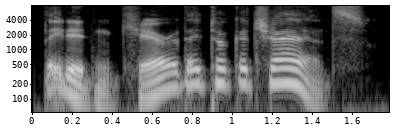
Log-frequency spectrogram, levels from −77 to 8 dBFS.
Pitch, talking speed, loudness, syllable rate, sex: 145 Hz, 235 wpm, -17 LUFS, 5.1 syllables/s, male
